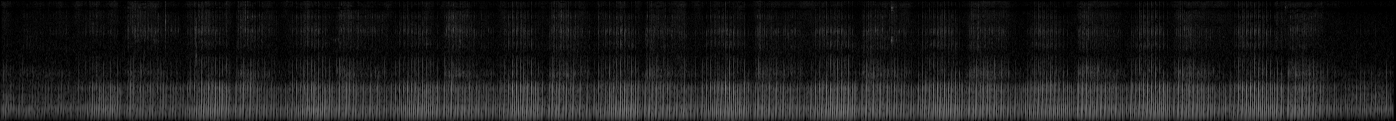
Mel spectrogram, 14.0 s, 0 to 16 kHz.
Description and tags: poppykitten purring
Taken with an iphone 5. A three month old kitten purring. Recorded right next to kitten.
animal, cat, cat-sounds, feline, kitten, kitty, pet, purr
